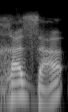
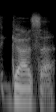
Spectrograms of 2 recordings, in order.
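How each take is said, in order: First: It begins with a throaty, gargled gh sound. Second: It begins with a plain hard g sound. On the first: "In Arabic it's Gaza with a ghain" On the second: "and in English it's Gaza"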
